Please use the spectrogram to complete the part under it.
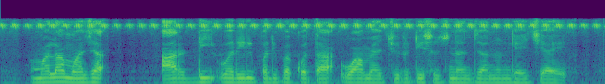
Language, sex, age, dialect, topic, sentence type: Marathi, male, 25-30, Standard Marathi, banking, statement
